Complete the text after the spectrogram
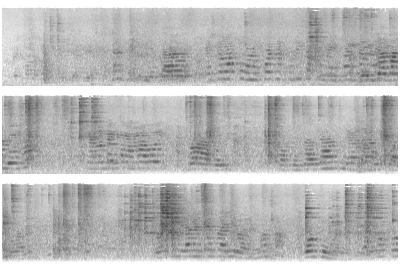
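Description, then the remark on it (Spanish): A crowded, very small churro shop a few metres from the Carabanchel stop, packed on a Sunday, with dishes and cutlery clinking and clattering constantly against a steady murmur of many voices talking over one another. “Hay un local muy pequeñito y a pocos metros de la parada de Carabanchel que los domingos siempre está rebosado.”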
